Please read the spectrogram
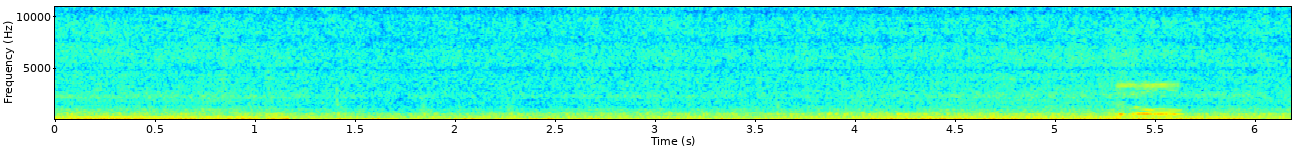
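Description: Motorboat engine running steadily with rushing water and wind noise; its hum drops a little in pitch between about one and four seconds in, then comes back up.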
